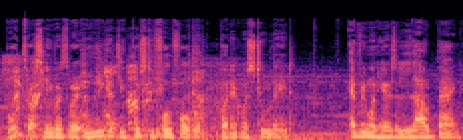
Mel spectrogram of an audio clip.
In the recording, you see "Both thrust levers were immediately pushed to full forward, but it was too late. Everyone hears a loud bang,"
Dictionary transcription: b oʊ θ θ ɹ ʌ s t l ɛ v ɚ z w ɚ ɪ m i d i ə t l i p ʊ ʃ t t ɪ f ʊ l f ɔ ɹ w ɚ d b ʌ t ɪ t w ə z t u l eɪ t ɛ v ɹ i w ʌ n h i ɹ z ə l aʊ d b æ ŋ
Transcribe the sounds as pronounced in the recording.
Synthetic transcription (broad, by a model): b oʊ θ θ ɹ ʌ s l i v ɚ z w ɚ ɪ m i d i ə t l i p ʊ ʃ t t ɪ f ʊ l f ɔ ɹ w ɚ d b ʌ t ɪ t w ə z t u l eɪ t ɛ v ɹ i w ʌ n h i ɹ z ə l aʊ d b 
